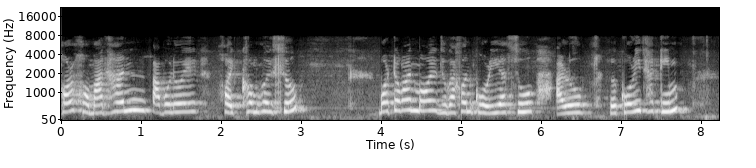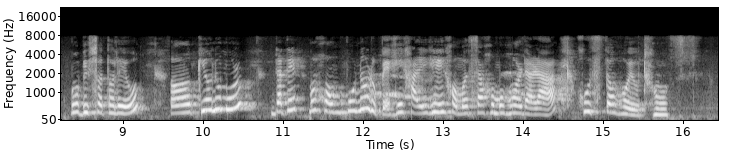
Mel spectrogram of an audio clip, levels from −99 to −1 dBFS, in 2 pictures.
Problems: constant background noise, continuous background conversations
